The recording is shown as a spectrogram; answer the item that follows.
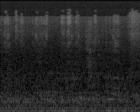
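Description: Near silence: room tone with a low steady hum and a few faint, brief scratchy sounds.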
